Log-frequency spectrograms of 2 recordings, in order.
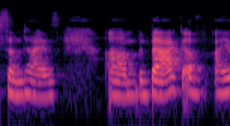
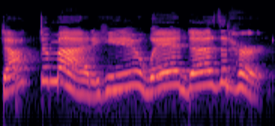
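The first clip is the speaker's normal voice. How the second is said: slow, drawled put-on cowboy accent, high and loud; 5 semitones higher, 8 dB louder than usual. Recalling an episode where Marty checks the speaker's hurt ankle, imitating Marty's cowboy accent. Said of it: "she like put on this cowboy accent".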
